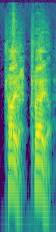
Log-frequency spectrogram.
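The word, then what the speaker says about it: Kaia: Is it how do you pronounce Kaya, it? K-A-I? Kaya.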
